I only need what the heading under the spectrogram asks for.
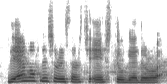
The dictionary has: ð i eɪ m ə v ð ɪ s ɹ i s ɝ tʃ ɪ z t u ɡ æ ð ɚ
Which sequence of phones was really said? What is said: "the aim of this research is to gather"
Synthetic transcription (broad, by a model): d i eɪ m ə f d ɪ s ɹ i s ɝ tʃ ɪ s t u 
